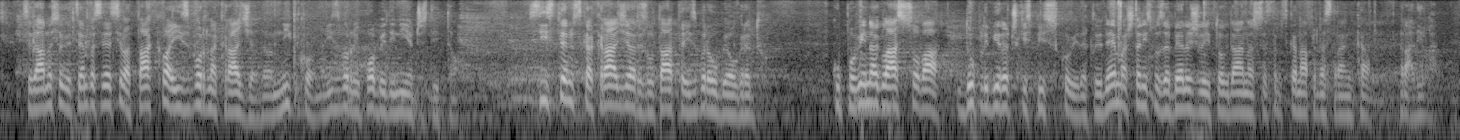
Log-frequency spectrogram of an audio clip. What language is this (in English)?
Serbian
